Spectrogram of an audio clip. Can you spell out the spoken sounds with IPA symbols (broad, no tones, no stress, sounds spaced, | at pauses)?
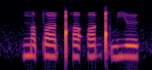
n u tˤ ø ǃʰ ɑ ʔ ɑ ǃʼ ṳ j ø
